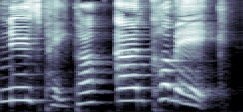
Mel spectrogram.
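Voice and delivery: high, loud little piglet; Peppa. A narrator's reading. Peppa delivers the dogs' shopping, high-voiced. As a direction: announce each item in a child's pitch. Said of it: "Peppa said".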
